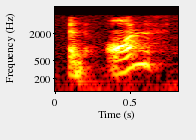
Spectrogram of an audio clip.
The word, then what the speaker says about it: honest: not sounded, which means H is silent in these words, and these words begins with the vowel sounds. For example, an honor, an hour, an honest man.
